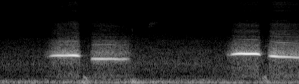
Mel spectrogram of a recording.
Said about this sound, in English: Oh, the whistle is only, once again, to see if the bars are rising on this sound recorder, which is basically just a basic free download from, I don't know what it's called.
